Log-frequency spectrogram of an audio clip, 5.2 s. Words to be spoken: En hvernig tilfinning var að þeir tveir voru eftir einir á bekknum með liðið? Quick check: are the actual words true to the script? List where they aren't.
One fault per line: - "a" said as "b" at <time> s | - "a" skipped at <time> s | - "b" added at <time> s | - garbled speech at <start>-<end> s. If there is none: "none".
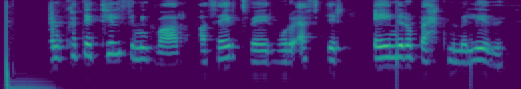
none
